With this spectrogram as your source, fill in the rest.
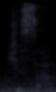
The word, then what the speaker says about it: kissa: I'm wondering if it's Kisa or Kissa. I'm probably saying it super American. Kissa. Kissa. I was just. What? No. No dogs. Only cats. Kissa. Like kiss.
